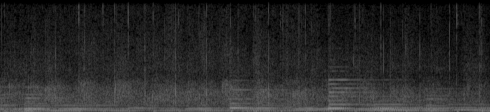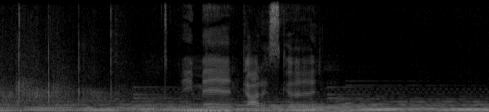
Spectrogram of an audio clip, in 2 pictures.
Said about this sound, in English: Come on and give Jesus one more hand and clap of praise.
